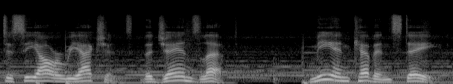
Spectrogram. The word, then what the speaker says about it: Jan: As far as guys go, there was me, Irish man named Kevin, and two Danish men we called the two Jans, pronounced Jans.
